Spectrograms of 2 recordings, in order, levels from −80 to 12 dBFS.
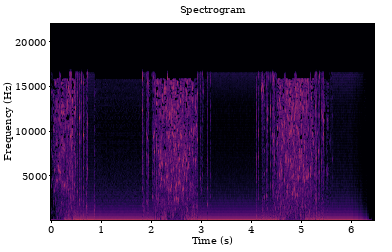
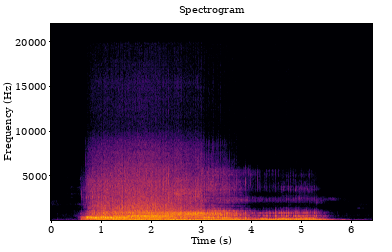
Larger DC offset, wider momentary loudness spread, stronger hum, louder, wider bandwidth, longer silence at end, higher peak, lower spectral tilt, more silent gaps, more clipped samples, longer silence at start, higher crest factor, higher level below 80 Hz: neither; about the same, 11 LU vs 13 LU; neither; second, -35 LUFS vs -11 LUFS; first, 17 kHz vs 9.4 kHz; second, 0.05 s vs 0.55 s; second, -24 dBFS vs 0 dBFS; second, -2.5 dB/octave vs -7.5 dB/octave; neither; neither; second, 0 s vs 0.6 s; about the same, 14 dB vs 10 dB; second, -48 dBFS vs -16 dBFS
